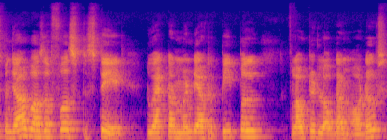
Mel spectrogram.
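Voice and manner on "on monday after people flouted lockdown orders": normal talking voice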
